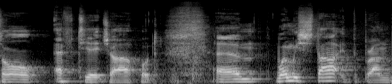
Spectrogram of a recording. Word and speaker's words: fthrhood: So the clothing brand is called fthrhood. It's spelt FTHRHOOD.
